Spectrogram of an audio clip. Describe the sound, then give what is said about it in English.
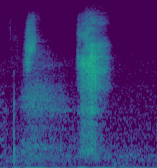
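A single sharp sneeze, preceded by a brief hissing intake of breath, then quiet. “But I'm going to sneeze.”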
